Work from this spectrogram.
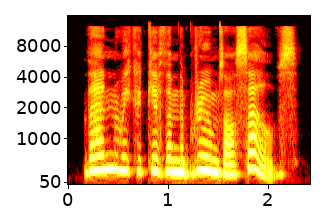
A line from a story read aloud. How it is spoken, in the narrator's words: Nymph says wistfully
